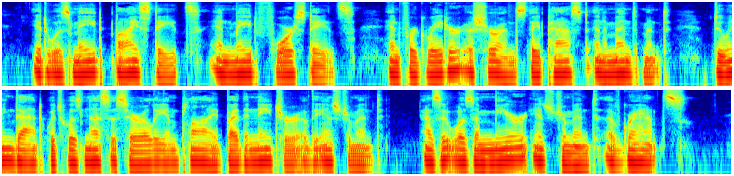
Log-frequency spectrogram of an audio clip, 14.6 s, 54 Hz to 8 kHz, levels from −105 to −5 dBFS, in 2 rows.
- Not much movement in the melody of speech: Yes, narrow, 1.8 semitones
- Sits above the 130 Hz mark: No, low, 115 Hz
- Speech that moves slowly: No, average, 150 wpm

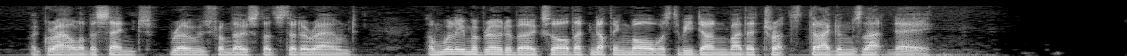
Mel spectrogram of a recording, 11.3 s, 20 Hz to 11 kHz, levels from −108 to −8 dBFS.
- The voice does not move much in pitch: Yes, narrow, 2.3 semitones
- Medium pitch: No, low, 110 Hz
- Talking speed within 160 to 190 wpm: No, average, 150 wpm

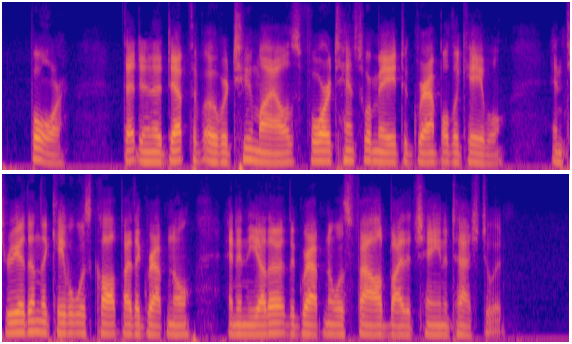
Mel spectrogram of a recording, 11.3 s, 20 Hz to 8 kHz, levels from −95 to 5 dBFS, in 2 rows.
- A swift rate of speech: Yes, fast, 220 wpm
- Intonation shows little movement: Yes, narrow, 2.2 semitones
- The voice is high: No, low, 125 Hz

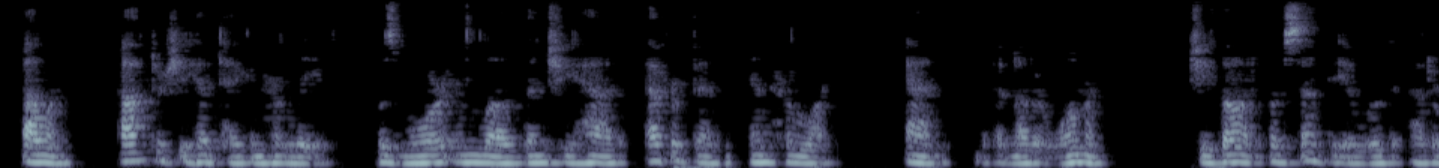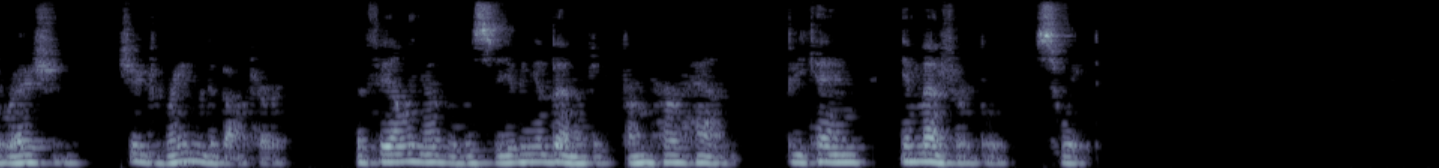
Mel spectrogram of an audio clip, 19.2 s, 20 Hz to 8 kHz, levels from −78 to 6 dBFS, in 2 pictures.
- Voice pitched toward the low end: Yes, low, 120 Hz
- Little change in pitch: Yes, narrow, 2.2 semitones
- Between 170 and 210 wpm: No, average, 140 wpm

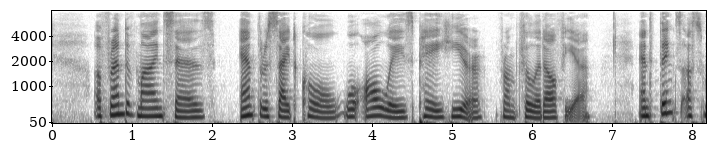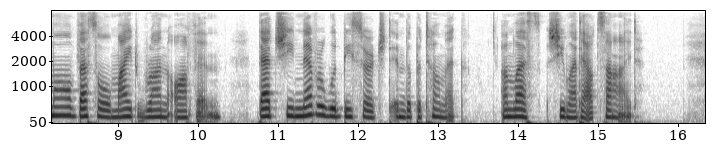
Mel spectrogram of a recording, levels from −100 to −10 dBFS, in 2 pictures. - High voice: Yes, high, 195 Hz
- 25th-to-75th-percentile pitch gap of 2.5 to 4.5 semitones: Yes, average, 3.0 semitones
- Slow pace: Yes, slow, 125 wpm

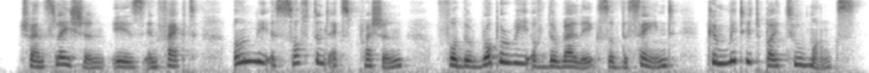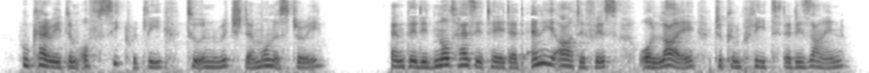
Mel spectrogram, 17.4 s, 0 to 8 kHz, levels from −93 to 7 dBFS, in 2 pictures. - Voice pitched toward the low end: No, high, 195 Hz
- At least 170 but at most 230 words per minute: No, average, 150 wpm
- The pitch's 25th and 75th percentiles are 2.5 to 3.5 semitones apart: No, average, 5.2 semitones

